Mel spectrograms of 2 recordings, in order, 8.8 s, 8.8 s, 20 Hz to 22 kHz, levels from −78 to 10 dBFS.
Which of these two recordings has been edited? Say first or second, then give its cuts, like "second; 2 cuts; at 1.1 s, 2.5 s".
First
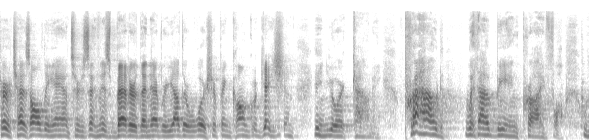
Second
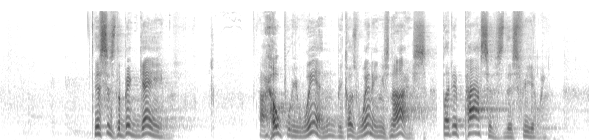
second; 1 cut; at 6.5 s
